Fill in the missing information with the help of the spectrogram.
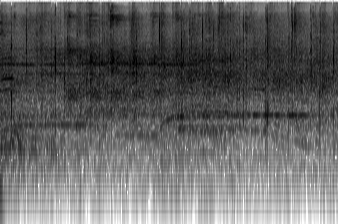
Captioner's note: applause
